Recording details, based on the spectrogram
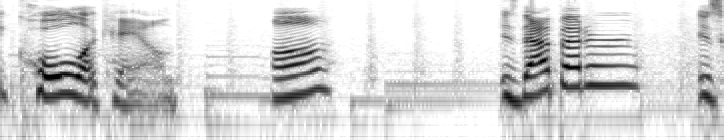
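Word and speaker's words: coelacanth: Celucanth is like the stupidest pronunciation ever. So, I'm sticking with Coella because mine sounds better.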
